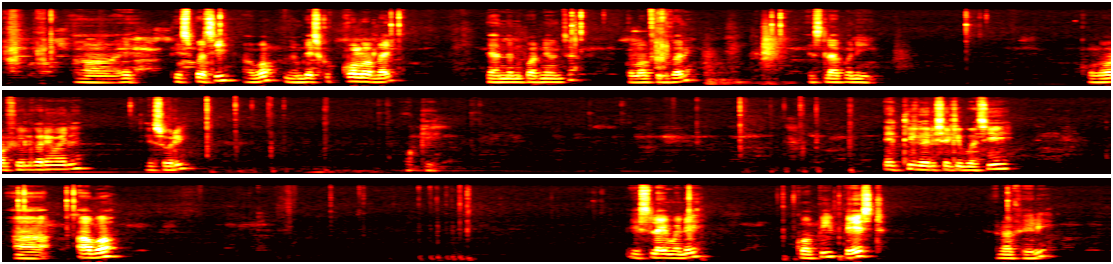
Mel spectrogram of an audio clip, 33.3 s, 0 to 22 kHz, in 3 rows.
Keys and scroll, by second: 13.4 ctrl+z, 13.7 ctrl+z, 18.7 ctrl+z, 19.0 ctrl+z, 26.4 ctrl+Page_Down, 26.5 ctrl+Page_Down, 26.7 ctrl+Page_Down, 30.0 ctrl+c, 30.5 ctrl+v.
